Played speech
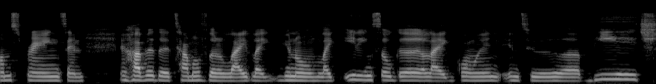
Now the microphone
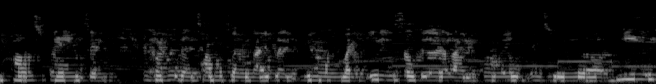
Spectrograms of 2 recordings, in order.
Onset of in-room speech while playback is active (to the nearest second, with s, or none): none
